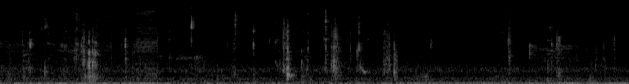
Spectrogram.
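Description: Close-miked chewing of a mouthful of cold spicy mixed noodles (bibim-myeon): soft, scattered wet mouth clicks. Later come swallowing sounds as he drinks from a can.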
